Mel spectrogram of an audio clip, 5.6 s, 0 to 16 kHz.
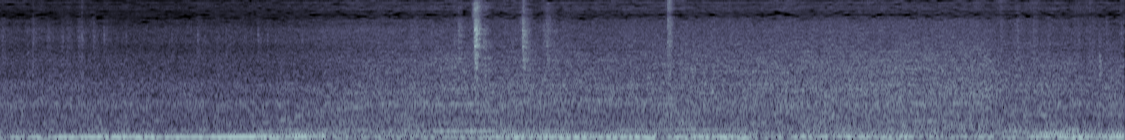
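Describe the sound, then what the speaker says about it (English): A Ram truck's 5.7 Hemi with an Edelbrock supercharger accelerates hard: a loud, deep engine roar rises in pitch after a steady idle and holds a strong drone to the end. "we're gonna give it a little bit of a punch right here,"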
